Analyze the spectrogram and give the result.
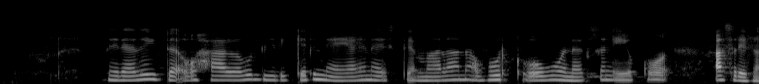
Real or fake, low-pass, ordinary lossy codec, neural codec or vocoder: fake; 7.2 kHz; MP3, 32 kbps; codec, 16 kHz, 2 kbps, X-Codec, HuBERT features, trained on balanced general audio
